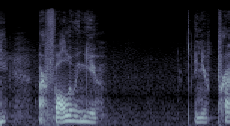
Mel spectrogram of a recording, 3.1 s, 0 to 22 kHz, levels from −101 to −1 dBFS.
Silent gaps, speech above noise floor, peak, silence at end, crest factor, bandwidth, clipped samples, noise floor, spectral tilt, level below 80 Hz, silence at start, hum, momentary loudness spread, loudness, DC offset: none; 38 dB; -16 dBFS; 0 s; 20 dB; 16.5 kHz; under 0.1%; -72 dBFS; -6 dB/octave; -68 dBFS; 0 s; none; 18 LU; -35 LUFS; under 0.1%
